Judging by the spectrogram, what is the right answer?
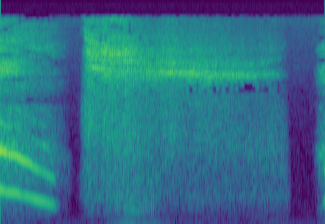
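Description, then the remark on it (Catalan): A person telling the Three Little Pigs story imitates the wolf blowing even harder at a house to blow it down: one long, forceful, breathy whoosh lasting about two seconds, with brief voiced, falling vocal sounds just before and after it. “I va tornar a bufar encara més fort.”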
